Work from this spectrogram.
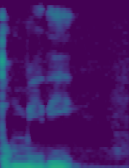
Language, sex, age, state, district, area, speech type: Telugu, female, 30-45, Telangana, Mancherial, rural, read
